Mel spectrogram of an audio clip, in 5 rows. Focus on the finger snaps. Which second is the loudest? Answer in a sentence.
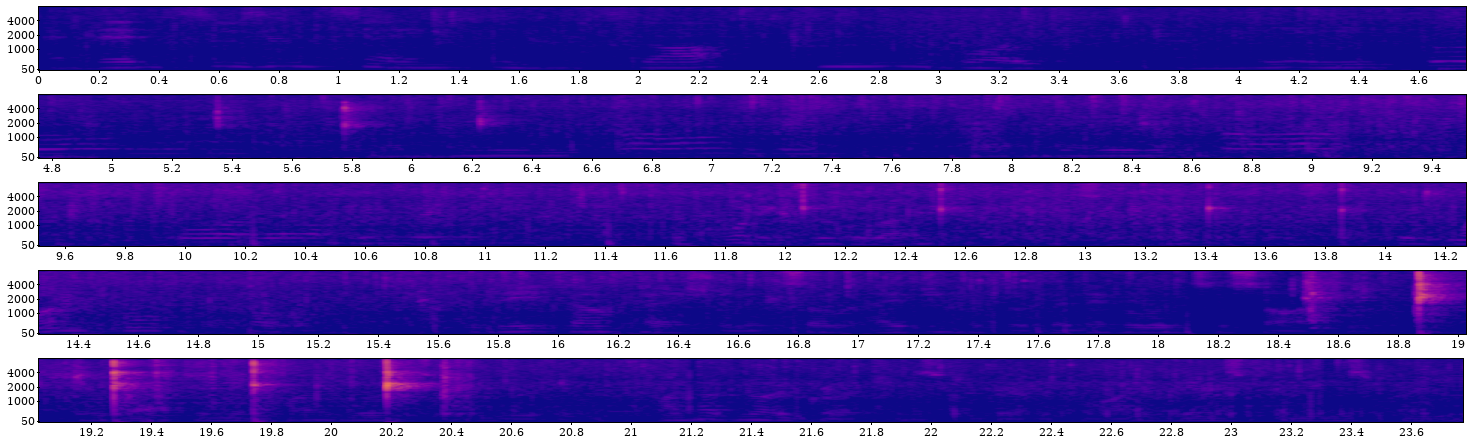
The loudest moment of the finger snaps is at 20 seconds.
